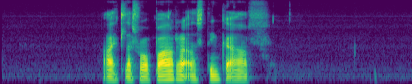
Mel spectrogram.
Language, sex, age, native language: Icelandic, male, 40-49, Icelandic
